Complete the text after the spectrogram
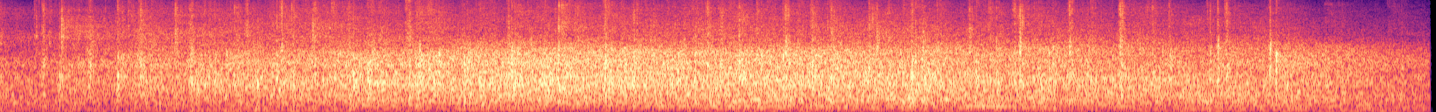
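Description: A mixed choir makes a swelling wash of breathy, hissing sounds with soft clicks.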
